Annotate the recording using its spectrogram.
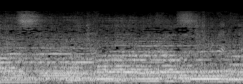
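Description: A choir singing a slow hymn in long held chords, the entrance hymn that opens a Catholic Mass.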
